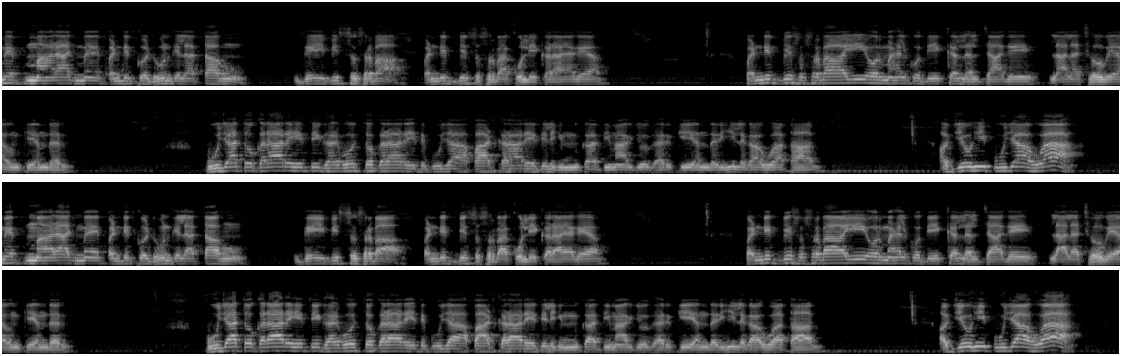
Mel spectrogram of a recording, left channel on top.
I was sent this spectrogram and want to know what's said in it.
पंडित को ढूंढ के लाता हूँ। गए विश्वशर्मा, पंडित विश्वशर्मा को लेकर आया गया। पंडित विश्वशर्मा आई और महल को देखकर ललचा गए, लालच हो गया उनके अंदर। पूजा तो करा रहे थे, घर भोज तो करा रहे थे, पूजा पाठ करा रहे थे, लेकिन उनका दिमाग जो घर के अंदर ही लगा हुआ था। और जो ही पूजा हुआ,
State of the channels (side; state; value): both; normal; correlation 0.52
